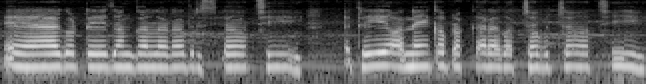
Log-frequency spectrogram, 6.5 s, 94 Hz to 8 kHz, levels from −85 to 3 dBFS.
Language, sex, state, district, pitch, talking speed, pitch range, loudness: Odia, male, Odisha, Khordha, 235 Hz, 100 wpm, 230-240 Hz, -17 LUFS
